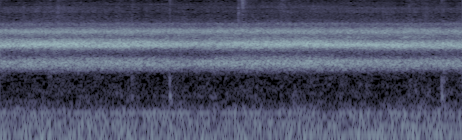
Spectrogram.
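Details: Frogs calling together in the rain, thousands strong, blending into a continuous high droning hum with no gaps, layered over a steady low rushing background and a few soft ticks.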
